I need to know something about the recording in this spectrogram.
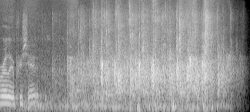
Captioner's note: audience clapping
